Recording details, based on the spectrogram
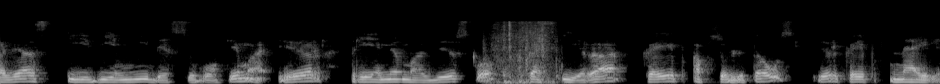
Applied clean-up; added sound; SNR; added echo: none; Drawer open or close; 10 dB; none.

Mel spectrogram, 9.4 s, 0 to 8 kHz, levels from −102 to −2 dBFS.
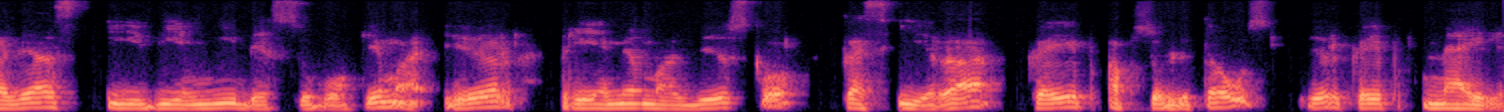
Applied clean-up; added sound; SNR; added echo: none; none; none; none.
